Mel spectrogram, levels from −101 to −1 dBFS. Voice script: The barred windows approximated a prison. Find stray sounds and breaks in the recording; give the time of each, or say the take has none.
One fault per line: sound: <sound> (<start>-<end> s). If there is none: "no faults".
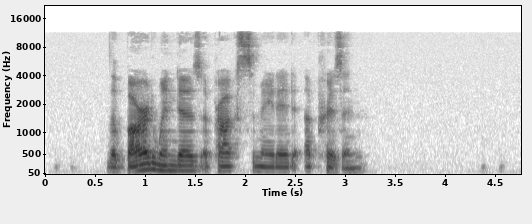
no faults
